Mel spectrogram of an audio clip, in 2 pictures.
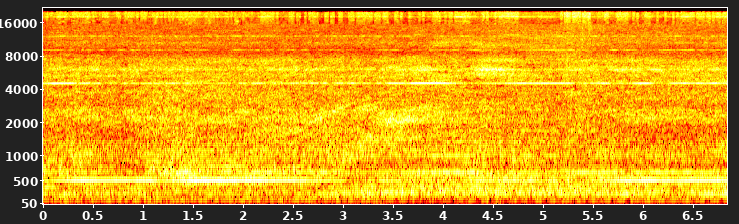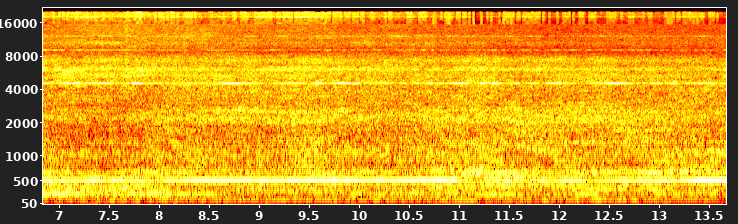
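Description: A Dirt Devil Endura Reach vacuum cleaner runs steadily and loudly close by, a constant whirring roar with a high motor whine and no pauses.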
